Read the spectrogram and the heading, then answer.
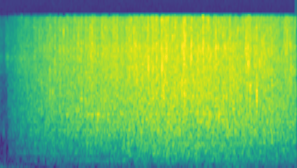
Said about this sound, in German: Das warme Wasser sprudelt nur so ins Becken. Manche der Badenden schwimmen, andere stehen. Die Thermalbäder sind das Wahrzeichen von Langadas.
